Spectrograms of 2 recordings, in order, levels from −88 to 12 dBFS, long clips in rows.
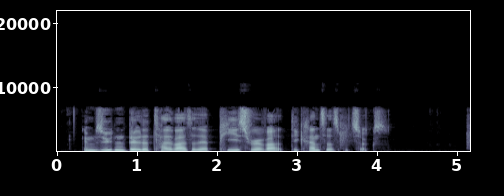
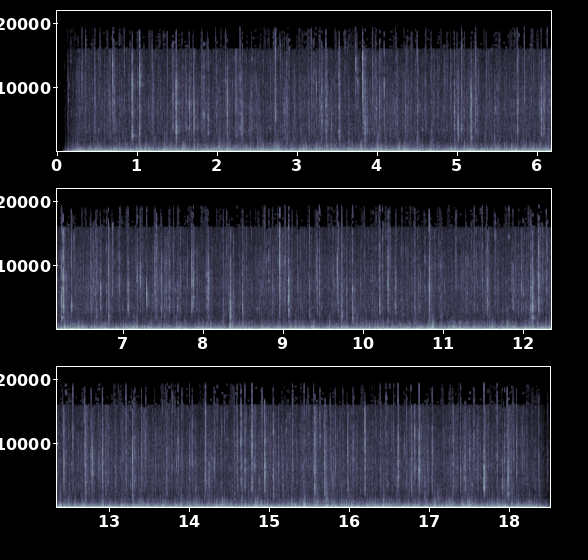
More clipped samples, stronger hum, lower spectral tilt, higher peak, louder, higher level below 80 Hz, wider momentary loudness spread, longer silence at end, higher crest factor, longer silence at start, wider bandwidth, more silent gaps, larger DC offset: neither; neither; second, -4 dB/octave vs -6 dB/octave; about the same, -2 dBFS vs 0 dBFS; second, -22 LUFS vs -19 LUFS; second, -46 dBFS vs -16 dBFS; first, 10 LU vs 3 LU; about the same, 0 s vs 0 s; first, 22 dB vs 14 dB; first, 0.35 s vs 0.1 s; second, 7.2 kHz vs 17.5 kHz; neither; neither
